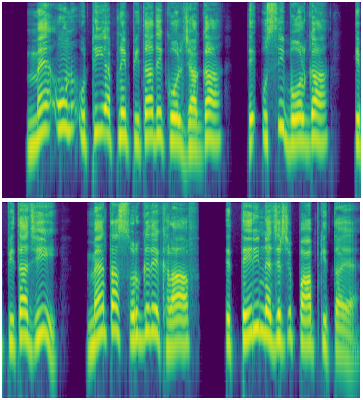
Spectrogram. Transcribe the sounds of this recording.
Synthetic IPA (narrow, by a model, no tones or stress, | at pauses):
mɛ̃ːʔʊnʊʈʰːiːɐpɽ̃eːpɪt̪ad̪ekoːld͡ʒaːɡaː | t̪eʔʊsiːboːlɡaː | kepɪt̪ad͡ʒiː | mɛ̃ːt̪ãsʊɾɡd̪eːkʰɪlaːpʰ | t̪eːt̪eːɾiːnɐzəɾt͡ʃəpaːpkɪt̪aːjɛ̰ː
